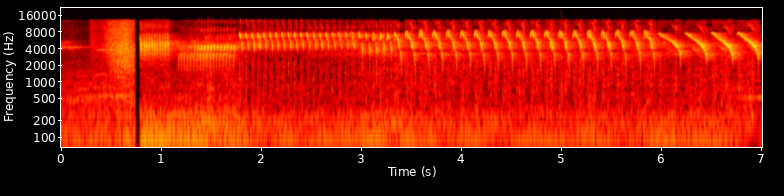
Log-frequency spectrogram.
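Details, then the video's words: Canary singing: a few short buzzy and tonal notes, then a long fast rolling trill of repeated high notes that shift into a series of sweeping downward-slurred whistles, with a low background hum. "Canario cantando. Canary singing"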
